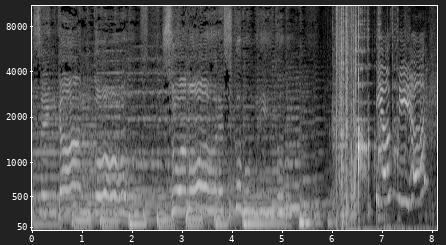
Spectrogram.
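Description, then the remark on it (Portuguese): Soft music plays, then a sudden burst of clattering metal as pots and pans crash to the floor in a kitchen, followed by wavering voices crying out. “Juanita acordou assustada, sozinha em sua cama, com gritos e barulhos de panela caindo da cozinha”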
